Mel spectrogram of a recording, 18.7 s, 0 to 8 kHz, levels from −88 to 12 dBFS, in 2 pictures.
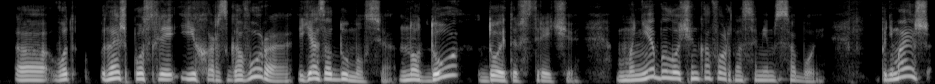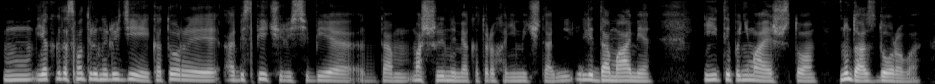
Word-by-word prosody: Э, 155 -1 +2
вот, 180 +4 +1 0.2
знаешь, 200 +3 +5
после 185 -2 +4
их 190 -1 0
разговора 155 - 0
я 205 +6 +5
задумался, 180 - +1
но 165 +2 +3
до, 250 - +6 0.2
до 145 +3 +4
этой 135 0 0
встречи 125 -4 -7 0.3
мне 165 - +2
было 230 -2 +2
очень 210 0 +1
комфортно 195 -8 -4
с - - -7
самим 155 -2 -5
собой. 145 - -8 0.5
Понимаешь, 215 +8 0
м, 170 +2 -2
я 180 +1 +4
когда 200 0 -1
смотрю 195 -1 +1
на 175 - +1
людей, 175 -5 0
которые 150 -2 0
обеспечили 160 -2 -5
себе 135 -2 -4 0.3
там 125 -2 -7
машинами, 150 -3 -2
о - - -10
которых 130 0 -9
они 130 0 -6
мечтали, 130 -1 -7
или 175 +2 0
домами, 135 -3 +1 0.5
и 170 0 0
ты 175 +3 +2
понимаешь, 155 -6 -1
что, 125 -2 -4 0.2
ну 200 +3 +6
да, 135 -8 +4
здорово, 120 -3 0
155 Hz, 145 wpm, -22 LUFS, 135-185 Hz, 0.5 s, до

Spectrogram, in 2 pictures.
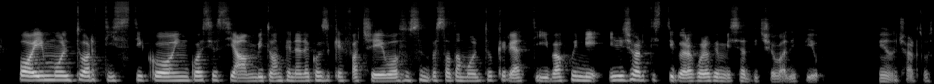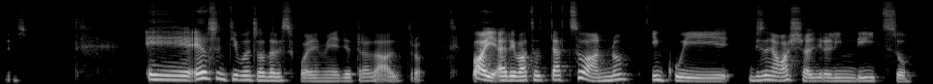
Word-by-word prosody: poi 195 -1 +6
molto 200 0 +1
artistico 190 -1 -1
in 185 0 -2
qualsiasi 195 0 -3
ambito. 165 +2 -1
Anche 175 +2 -5
nelle 170 0 -3
cose 185 0 -5
che 185 -1 -7
facevo 165 -3 -1
son 185 - -9
sempre 185 0 -7
stata 180 -1 -4
molto 170 +3 -6
creativa, 160 -1 -3
quindi 185 -3 -3
il 190 - -1
liceo 200 +2 +1
artistico 200 -3 -4
era 155 +1 +2
quello 170 -1 +1
che 175 - -3
mi 155 -2 -6
si - - -8
addiceva - - -8
di - - -12
più 380 +4 -10 0.6
in - - -7
un - - -12
certo - - -14
senso. 180 -5 -21 1.2
E 210 -4 +4
e 255 - +9
lo 285 - +9
sentivo 230 -7 -1
già 190 -2 0
dalle 180 -1 +1
scuole 175 -4 -5
medie 150 +1 -5
tra 165 +1 -7
l'altro. 175 - -6 0.4
Poi - - +10
è - - +4
arrivato 195 +1 +5
il 195 -1 -2
terzo 215 +7 +1
anno, 215 - 0
in 210 -1 -1
cui 155 - -1
bisognava 190 0 0
scegliere 160 -5 -2
l'indirizzo. 155 -2 -5
185 Hz, 170 wpm, -23 LUFS, 165-200 Hz, 1.2 s, Poi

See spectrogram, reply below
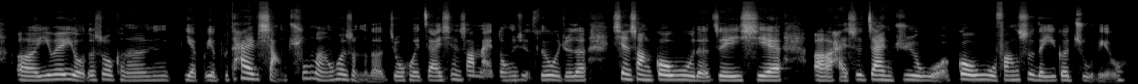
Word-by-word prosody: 呃， 195 -3 -1
因 220 +3 -1
为 235 0 +3
有 225 - 0
的 210 - -7
时 235 - -5
候 220 - -2
可 210 - -12
能 185 +1 -9 0.3
也 195 -4 -4
也 410 +1 -3
不 - - -17
太 270 -4 +4
想 235 - +4
出 285 +6 -4
门 195 -7 -5
或 240 +1 -3
是 215 - -5
什 - - -18
么 - - -16
的， - - -9
就 190 -1 -7
会 195 -2 -6
在 195 -1 0
线 230 0 -3
上 210 -1 -1
买 - - -3
东 190 +1 -9
西。 210 - -10
所 210 - -6
以 - - +1
我 205 - -1
觉 185 0 -6
得 190 0 -1 0.2
线 260 -4 +3
上 225 -2 +4
购 220 -1 +6
物 210 -2 0
的 180 -1 -1
这 200 +1 +1
一 190 +1 +2
些， 195 -1 +6 0.3
呃， 185 - +3
还 185 - -1
是 225 +5 -1
占 215 -2 +4
据 215 +1 -4
我 190 +1 -4
购 235 -3 +6
物 220 -2 0
方 210 +1 -2
式 235 +1 +2
的 195 - -2
一 185 +1 -3
个 200 - -2
主 370 - -3
流。 470 +2 -9
210 Hz, 300 characters per minute, -26 LUFS, 190-225 Hz, 0.3 s, 购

